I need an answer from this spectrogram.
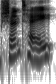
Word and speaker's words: Shunta: So I'm Shunta. It's pronounced Shunta, even though when you look at the spelling of it, a lot of people think it's Shunta.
